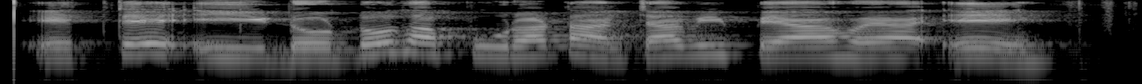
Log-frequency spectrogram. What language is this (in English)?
Punjabi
